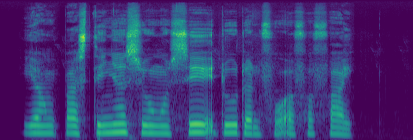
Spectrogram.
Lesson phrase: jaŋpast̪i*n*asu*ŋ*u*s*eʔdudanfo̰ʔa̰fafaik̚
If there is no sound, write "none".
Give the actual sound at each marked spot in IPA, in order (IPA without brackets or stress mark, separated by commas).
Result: ɲ, ŋ, s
